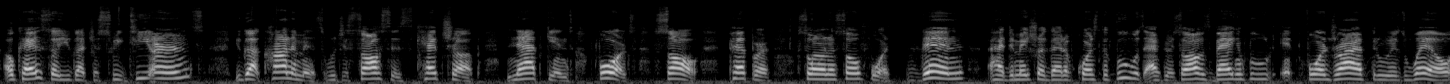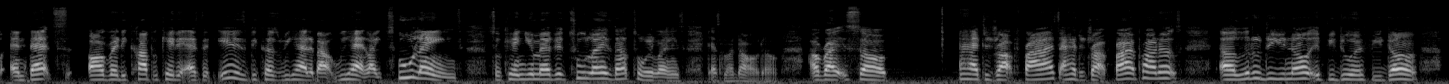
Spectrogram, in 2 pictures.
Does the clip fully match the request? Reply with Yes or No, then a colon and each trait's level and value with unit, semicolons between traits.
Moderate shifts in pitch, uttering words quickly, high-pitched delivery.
Yes: average, 3.8 semitones; fast, 215 wpm; high, 235 Hz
